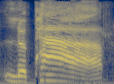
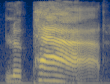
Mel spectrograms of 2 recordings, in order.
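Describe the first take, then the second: First: The vowel in père sounds like an 'ah' sound. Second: The vowel in père sounds like an 'ah' sound.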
